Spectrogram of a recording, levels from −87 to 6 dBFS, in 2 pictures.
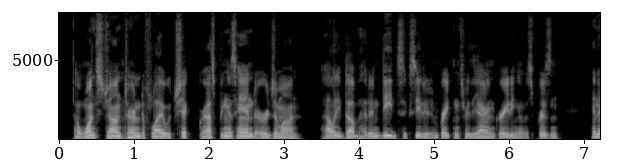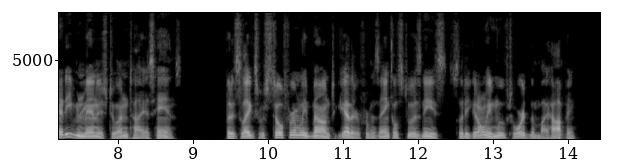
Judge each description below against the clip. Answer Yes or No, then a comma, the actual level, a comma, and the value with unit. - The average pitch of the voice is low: Yes, low, 105 Hz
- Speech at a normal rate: No, fast, 255 wpm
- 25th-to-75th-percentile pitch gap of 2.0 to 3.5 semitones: No, average, 4.2 semitones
